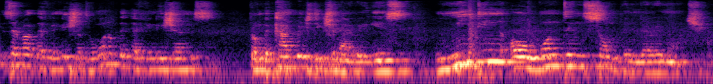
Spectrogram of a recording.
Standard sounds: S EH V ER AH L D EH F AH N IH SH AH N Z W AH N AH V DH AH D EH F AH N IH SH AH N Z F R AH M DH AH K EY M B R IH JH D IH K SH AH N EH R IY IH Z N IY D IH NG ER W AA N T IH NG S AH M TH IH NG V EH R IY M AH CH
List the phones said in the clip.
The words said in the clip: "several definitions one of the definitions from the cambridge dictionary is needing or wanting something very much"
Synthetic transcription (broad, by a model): S EH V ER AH L D EH F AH N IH SH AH N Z W AH N AH V DH AH D EH F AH N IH SH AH N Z F R AH M DH AH K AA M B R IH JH D IH K SH AH N EH R IY IH Z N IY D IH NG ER W AA N T IH NG S AH M TH IH NG V EH R IY M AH CH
